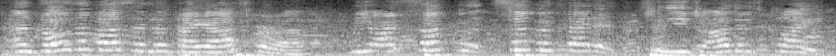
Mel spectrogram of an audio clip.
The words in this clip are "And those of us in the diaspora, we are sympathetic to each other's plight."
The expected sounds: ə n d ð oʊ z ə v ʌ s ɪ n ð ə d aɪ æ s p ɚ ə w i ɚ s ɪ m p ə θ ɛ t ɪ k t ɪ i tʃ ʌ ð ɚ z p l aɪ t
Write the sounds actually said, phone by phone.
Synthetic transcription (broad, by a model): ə n ð oʊ z ə v ʌ s ɪ n ð ə d aɪ æ s p ɚ ə w i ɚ s ɪ m p ə θ ɛ t ɪ k t ɪ i tʃ ʌ ð ɚ z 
